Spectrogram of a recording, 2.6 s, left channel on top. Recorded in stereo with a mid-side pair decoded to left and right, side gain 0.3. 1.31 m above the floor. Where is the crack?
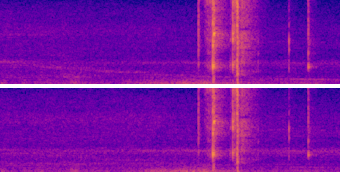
25° left.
